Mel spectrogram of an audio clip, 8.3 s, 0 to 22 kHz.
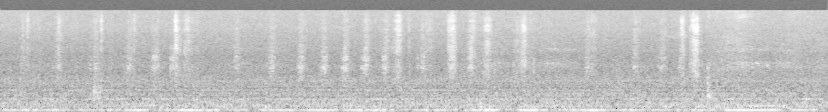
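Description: Faint strokes of a size 2 watercolour brush flicking across cold-press watercolour paper: a string of short, soft ticks, several a second, over a low room hum.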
